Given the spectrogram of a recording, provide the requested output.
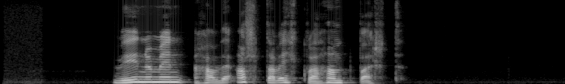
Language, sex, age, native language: Icelandic, female, 60-69, Icelandic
